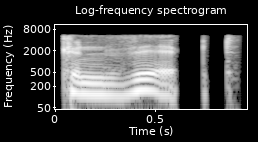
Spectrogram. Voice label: "convict", English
